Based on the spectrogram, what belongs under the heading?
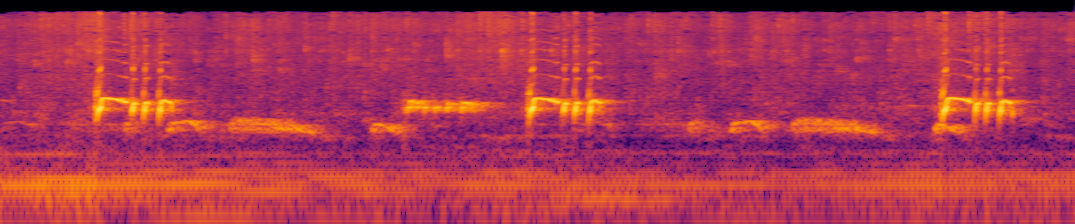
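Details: Three staccato cooing phrases from a local zebra dove, about three seconds apart. Softer, lower coos come between them over a steady low background hum.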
